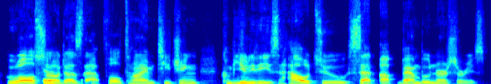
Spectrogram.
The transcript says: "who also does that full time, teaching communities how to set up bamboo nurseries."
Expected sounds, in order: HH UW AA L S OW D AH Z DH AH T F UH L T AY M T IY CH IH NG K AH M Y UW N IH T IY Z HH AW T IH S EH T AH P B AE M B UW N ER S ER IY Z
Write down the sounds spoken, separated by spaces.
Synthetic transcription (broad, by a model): HH UW AA L S OW D AH Z DH AH T F UH L T AY M T IY CH IH NG K AH M Y UW N IH T IY Z HH AW T IH S EH T AH P B AE M B UW N ER S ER IY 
